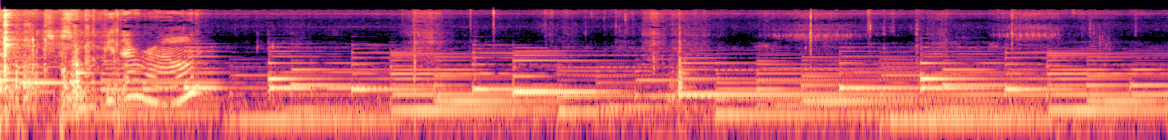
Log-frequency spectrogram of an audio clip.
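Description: Background music of slow, held keyboard-like notes. In the first second and a half a short, wavering, gliding voice-like sound sits over it.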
